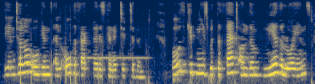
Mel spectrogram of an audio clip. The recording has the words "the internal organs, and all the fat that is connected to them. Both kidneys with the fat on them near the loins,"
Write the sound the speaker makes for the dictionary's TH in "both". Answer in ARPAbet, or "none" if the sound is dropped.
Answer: T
